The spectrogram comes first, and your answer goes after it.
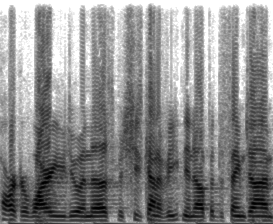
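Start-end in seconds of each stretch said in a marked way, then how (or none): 0.0-1.1 imitated embarrassed voice. Retelling a surprise proposal, imitating someone embarrassed. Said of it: "so embarrassed".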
